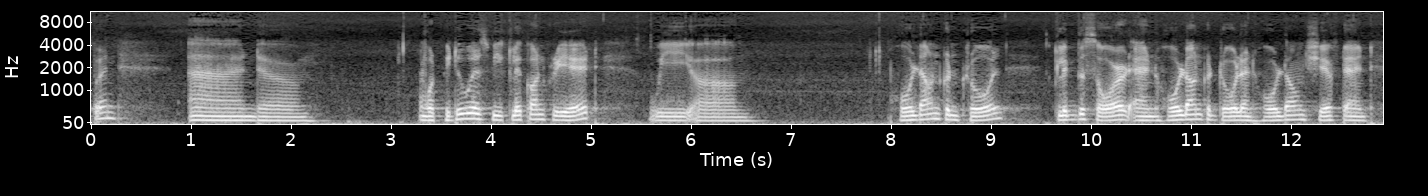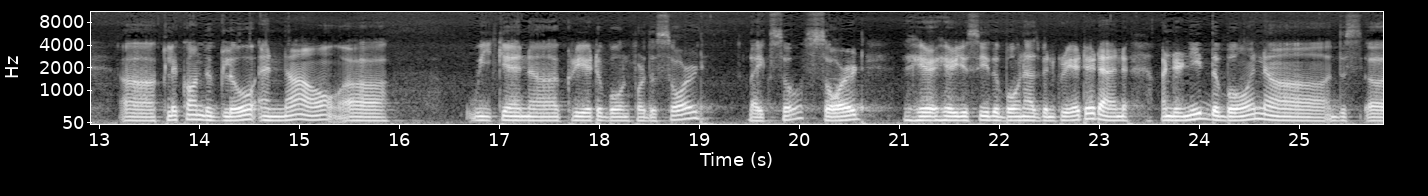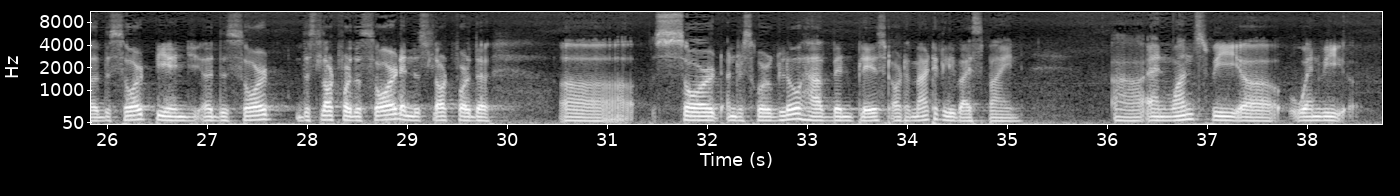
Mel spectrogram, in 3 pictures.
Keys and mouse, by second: 3.8 click, 9.7 ctrl+click, 13.7 ctrl+shift+click, 16.8 click, 25.1 click, 34.3 right click, 35.9 click, 38.2 Escape.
